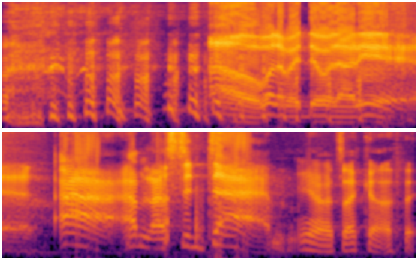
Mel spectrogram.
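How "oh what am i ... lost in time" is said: slow, high drawl with big swooping pitch. Joking about a great impression for the whole family: Wolfman Jack voice. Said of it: "Wolfman Jack impression".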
